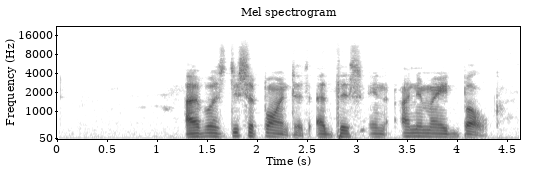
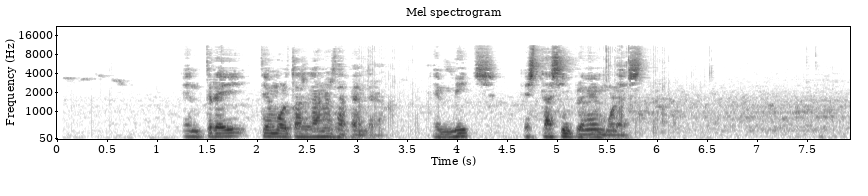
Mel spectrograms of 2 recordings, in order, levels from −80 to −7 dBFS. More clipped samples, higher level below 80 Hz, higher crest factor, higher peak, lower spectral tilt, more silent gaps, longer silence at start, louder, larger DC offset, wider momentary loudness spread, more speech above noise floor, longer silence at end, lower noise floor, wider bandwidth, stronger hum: neither; second, -64 dBFS vs -50 dBFS; about the same, 26 dB vs 22 dB; about the same, -10 dBFS vs -10 dBFS; about the same, -4.5 dB/octave vs -4 dB/octave; neither; first, 1.3 s vs 0.6 s; second, -34 LUFS vs -30 LUFS; neither; second, 7 LU vs 24 LU; about the same, 34 dB vs 34 dB; first, 0.15 s vs 0 s; first, -68 dBFS vs -64 dBFS; first, 14 kHz vs 11.5 kHz; neither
